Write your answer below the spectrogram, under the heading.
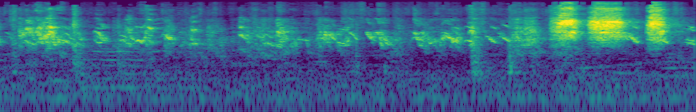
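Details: A group of young chicks chirping while they eat and play, steady thin peeps overlapping, then a few loud, piercing cheeps close by near the end.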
